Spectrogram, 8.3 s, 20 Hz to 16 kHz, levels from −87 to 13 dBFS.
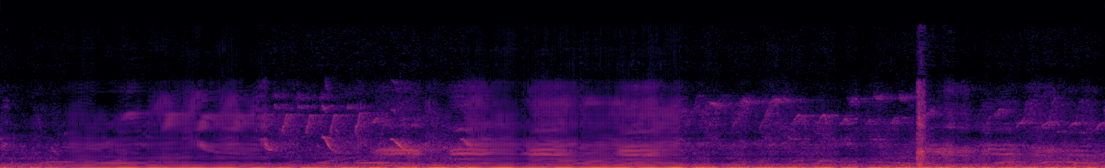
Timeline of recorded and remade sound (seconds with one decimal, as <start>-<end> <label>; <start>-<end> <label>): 0.0-0.5 recorded; 0.5-2.0 remade; 2.0-3.5 recorded; 3.5-5.1 remade; 5.1-8.3 recorded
